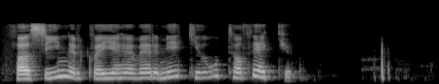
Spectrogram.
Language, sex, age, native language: Icelandic, female, 50-59, Icelandic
